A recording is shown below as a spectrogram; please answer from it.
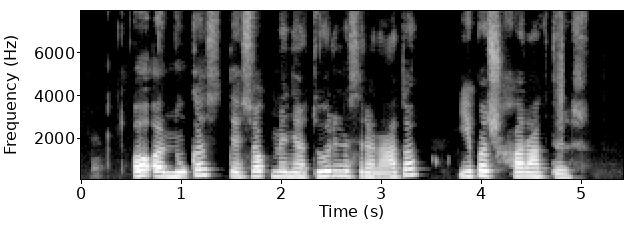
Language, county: Lithuanian, Kaunas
